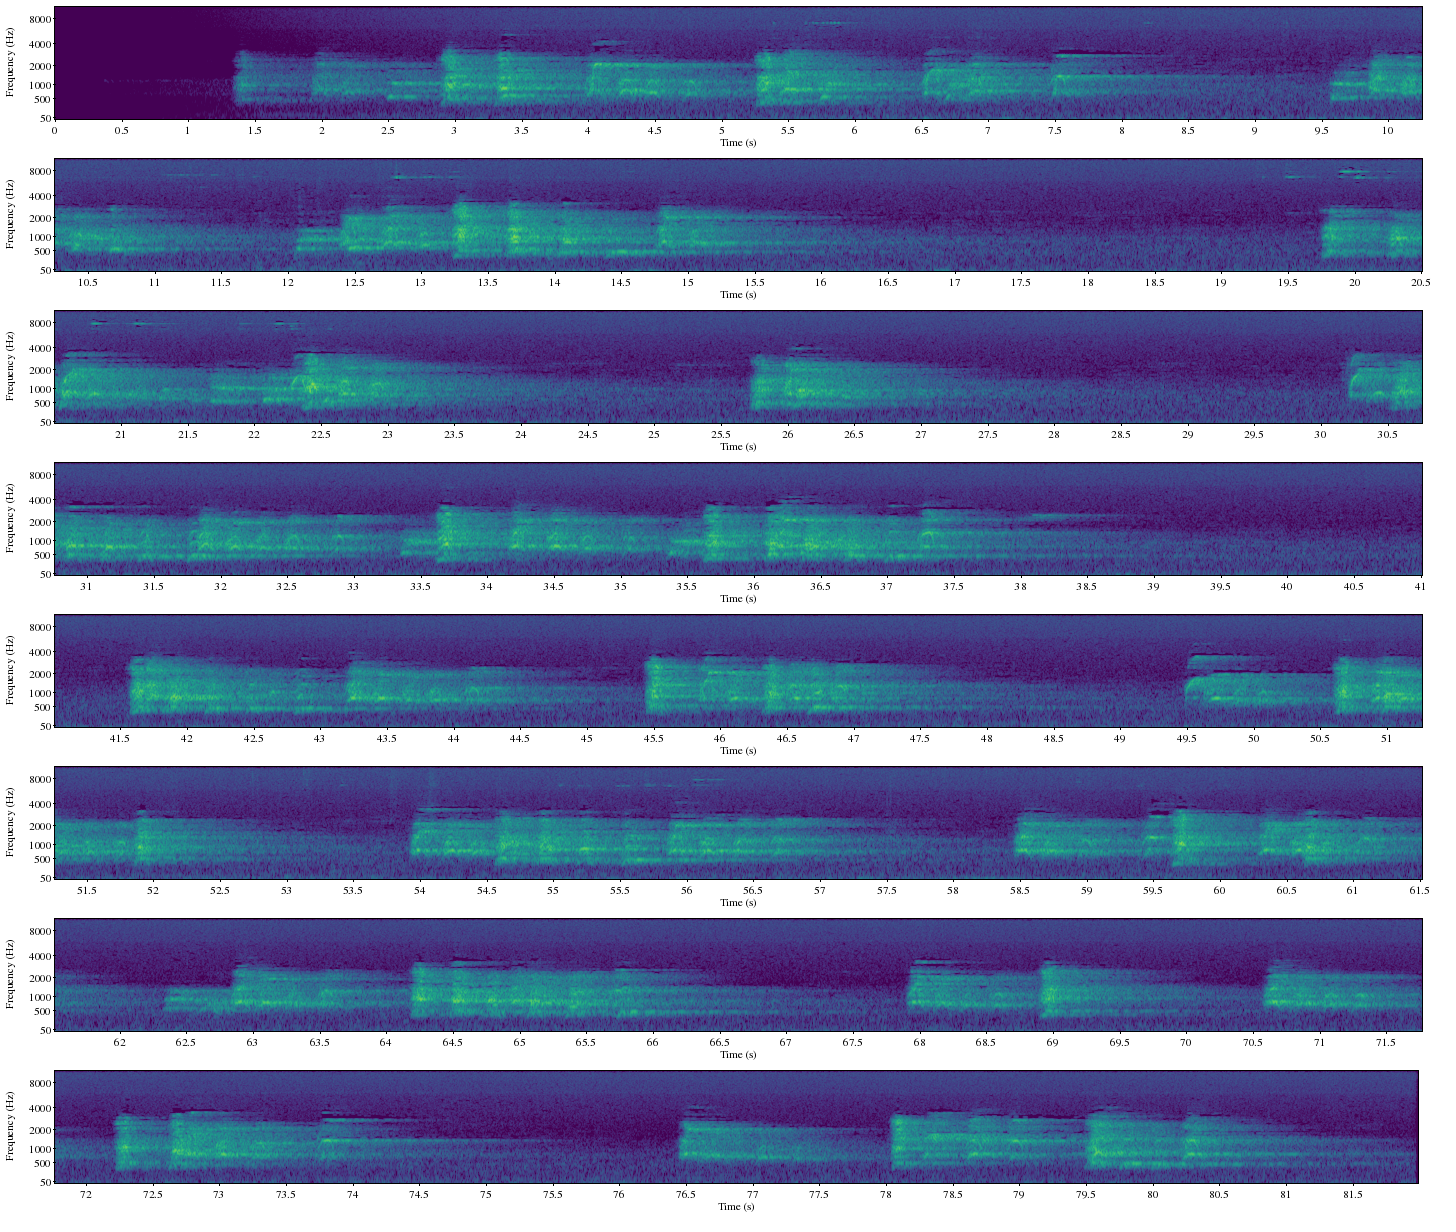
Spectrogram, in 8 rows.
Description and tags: Three distant dogs barking at night.
Recorded with a Sony HI-MD / MZ-RH1 Minidisc recorder and using a Sony EMC-MS907 mic.
emc-ms907, field-recording, mz-rh1, sony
